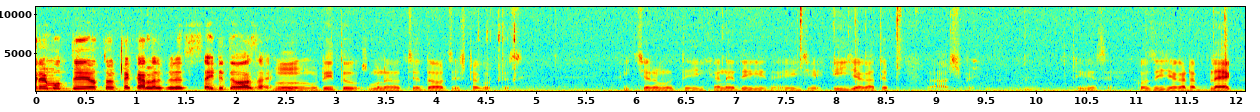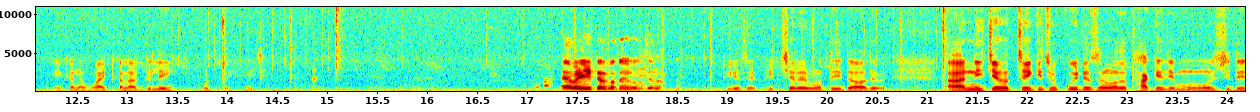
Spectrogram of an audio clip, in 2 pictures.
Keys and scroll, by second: 3.0 Up, 4.5 Up, 4.7 Up, 8.0 ctrl+space, 13.7 ctrl+space, 14.4 ctrl+space, 17.3 ctrl+space, 20.4 ctrl+space, 22.0 ctrl+space.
